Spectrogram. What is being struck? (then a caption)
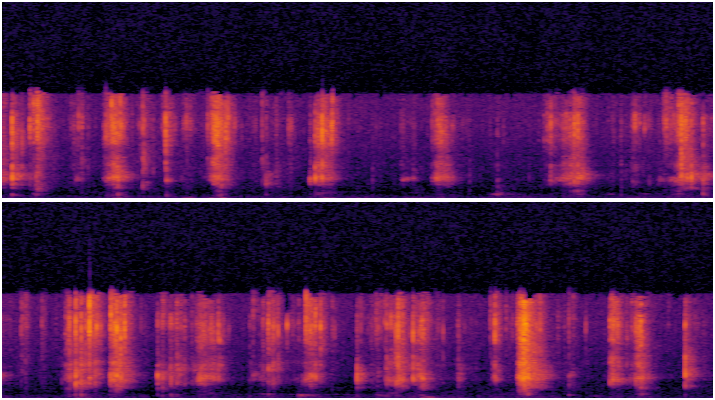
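Soap bar on a metal box grater. A white solid soap bar is rubbed along a small handheld metal box grater in repeated scraping, grating strokes. Each stroke makes a short, crisp, bright rasping crunch with almost no low end, separated by brief near-silent gaps. The result is a quiet, close-up series of dry scratchy bursts across the clip.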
